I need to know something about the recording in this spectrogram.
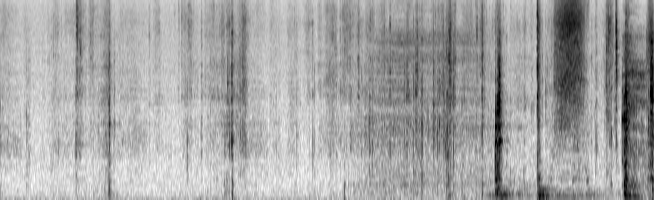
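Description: Cards in clear plastic sleeves handled and shuffled by hand: a few light clicks and crinkles at first, building to a louder rustle of cards sliding near the end.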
